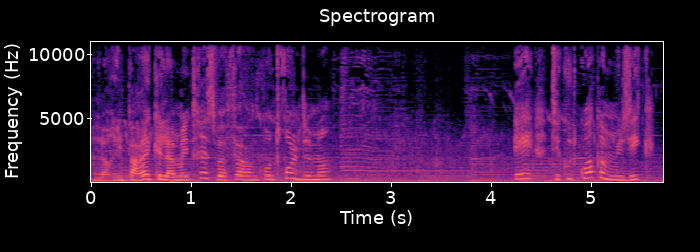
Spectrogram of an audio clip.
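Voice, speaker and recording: A woman voicing a bossy, exasperated young schoolgirl in an animated cartoon, scolding and emphatic. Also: high-pitched, normal speed, over loud music. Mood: probing.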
